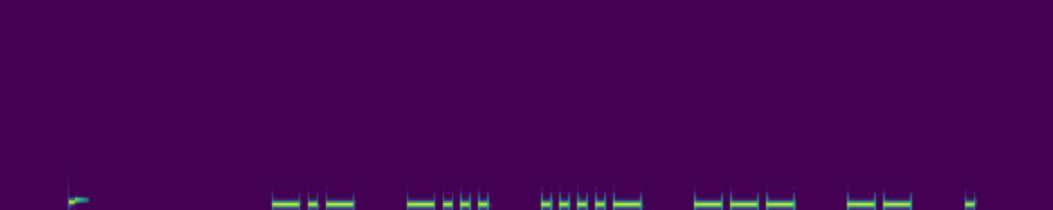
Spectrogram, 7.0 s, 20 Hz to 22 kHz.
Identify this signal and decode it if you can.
Morse code, heard as a keyed tone, about 20 wpm, spaced as for 15 wpm, 700 Hz. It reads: KB4OME
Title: 200 Lesson 32g - Letter k - Call Signs 20wpm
